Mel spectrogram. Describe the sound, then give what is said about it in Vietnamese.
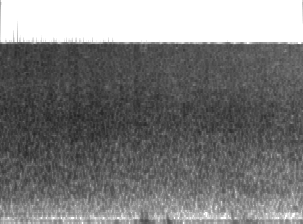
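Dense, steady applause from an audience praising the students at the end of a three-hour session, a continuous wash of many hands clapping at once that fades slightly toward the end, with no voices. “Và hôm nay các bạn rất là ngoan, thầy cho một tràng pháo tay tán thưởng các bạn.”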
